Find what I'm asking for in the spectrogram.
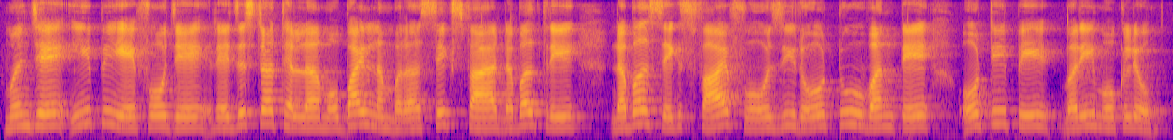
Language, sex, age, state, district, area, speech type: Sindhi, female, 60+, Maharashtra, Thane, urban, read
